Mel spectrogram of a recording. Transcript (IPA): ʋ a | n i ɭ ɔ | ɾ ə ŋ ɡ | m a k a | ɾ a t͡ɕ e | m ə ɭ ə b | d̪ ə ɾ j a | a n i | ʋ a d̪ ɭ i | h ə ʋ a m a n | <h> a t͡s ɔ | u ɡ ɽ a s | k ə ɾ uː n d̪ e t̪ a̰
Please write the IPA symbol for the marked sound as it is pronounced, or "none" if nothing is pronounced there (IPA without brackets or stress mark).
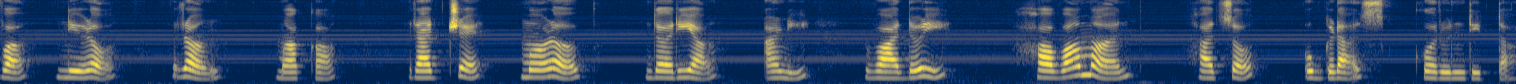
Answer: h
